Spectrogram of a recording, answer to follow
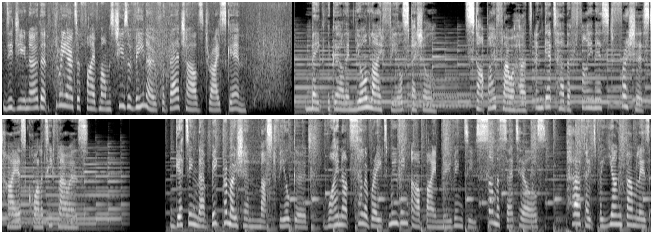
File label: soft tones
